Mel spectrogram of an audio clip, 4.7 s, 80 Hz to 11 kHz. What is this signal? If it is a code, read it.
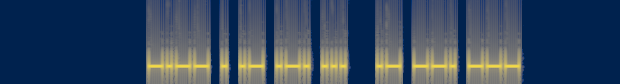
Morse code, heard as a keyed tone, about 34 wpm, 700 Hz. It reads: YEARS AGO
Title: Sets of 2 Words 35wpm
